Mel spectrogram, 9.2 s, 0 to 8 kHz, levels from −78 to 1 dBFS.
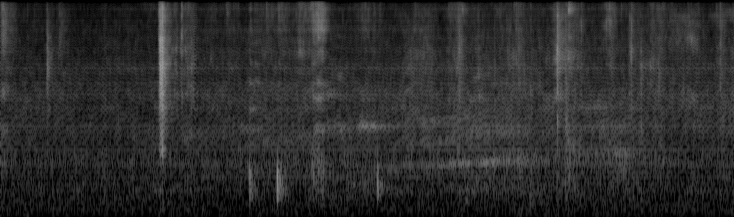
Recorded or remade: remade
